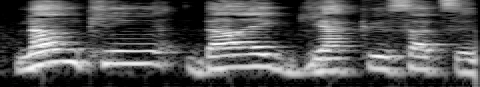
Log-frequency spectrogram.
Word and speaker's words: 南京大虐殺: Nanking Dai Gyaku Satsu.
